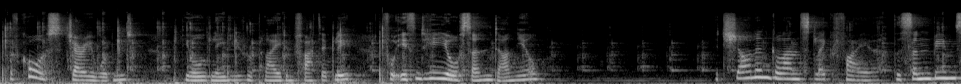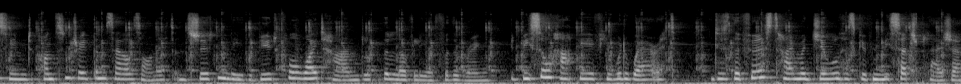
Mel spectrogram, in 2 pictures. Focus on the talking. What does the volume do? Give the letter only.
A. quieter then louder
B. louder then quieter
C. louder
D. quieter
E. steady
E.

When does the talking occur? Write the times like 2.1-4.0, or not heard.
0.0-5.5, 7.2-19.1.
